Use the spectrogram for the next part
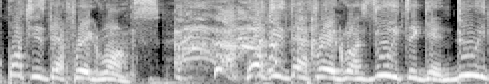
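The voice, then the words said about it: Put-on French accent, muddled. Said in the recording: “I fucked my accent. I got all discombobulated right now... When you did the French accent, I couldn't switch into an African accent because we were doing the French accent too much.”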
